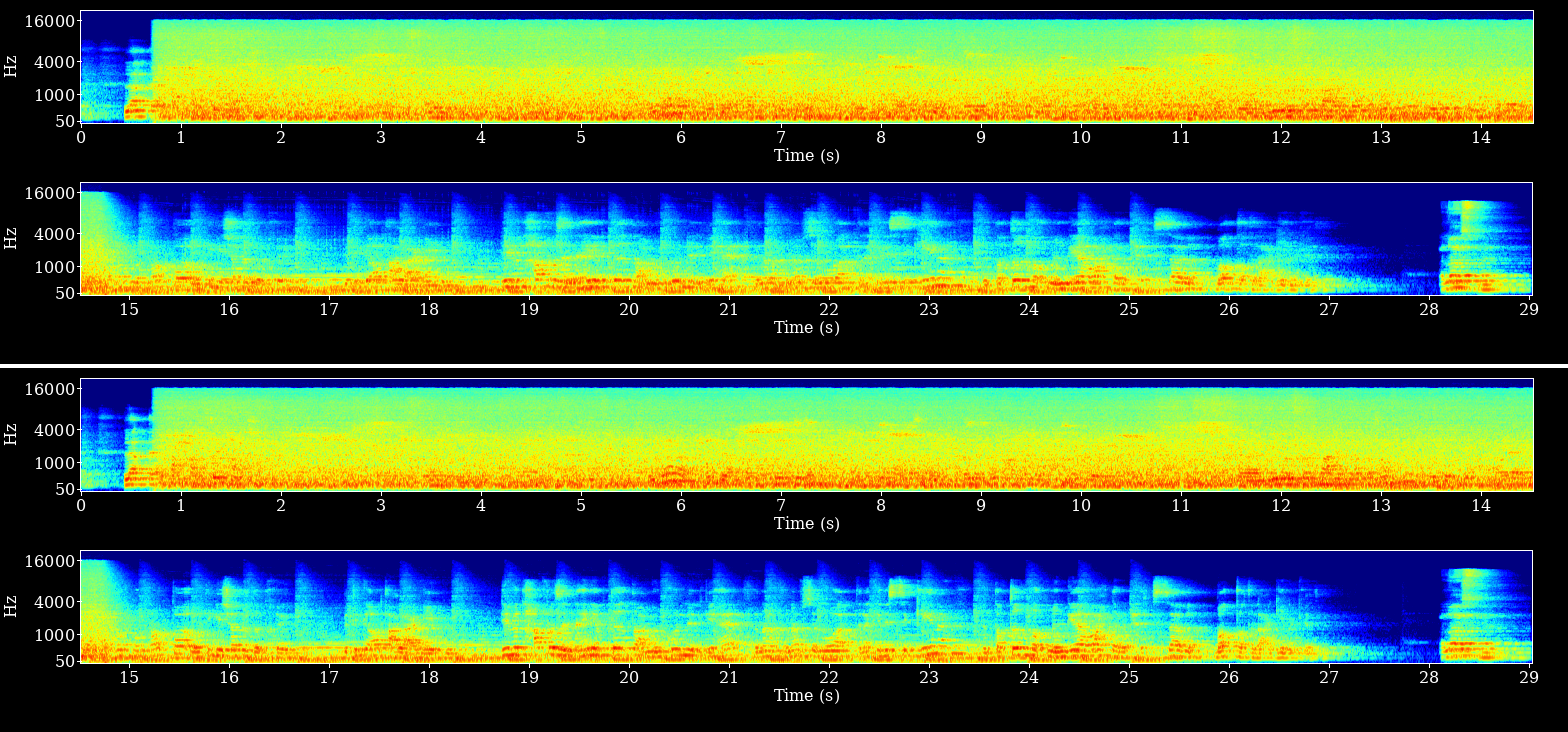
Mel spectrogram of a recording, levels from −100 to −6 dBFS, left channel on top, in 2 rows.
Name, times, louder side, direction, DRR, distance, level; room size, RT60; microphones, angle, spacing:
voice 1, 0.4-1.8 5.7-10.7 11.3-16.7 17.1-18.2 18.7-23.3 23.5-26.9, right 2 dB, 40° right, 0 dB, 0.3 m, -27 dB
sound 1, 0.7-14.8, equal, 60° left, 1.3 m, -23 dB
voice 2, 3.2-5.0 28.1-28.6, left 1 dB, 35° left, -3 dB, 0.6 m, -29 dB
sound 2, 12.2-25.5, right 1 dB, 15° left, 1.4 m, -32 dB
sound 3, 13.9-23.6, left 3 dB, 80° left, 0.4 m, -33 dB
3.4 x 2.1 x 3.1 m, 1.2 s
head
